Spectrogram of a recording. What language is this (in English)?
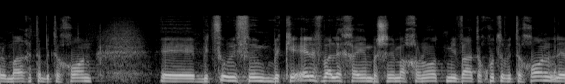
Hebrew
